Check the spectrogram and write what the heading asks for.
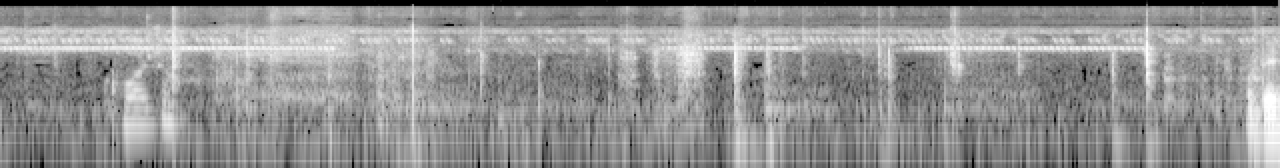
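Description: Night insects calling: a steady high trill that breaks off about two seconds in and comes back twice, over a faint pulsing chorus of other insects. A few light clicks fall in between.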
